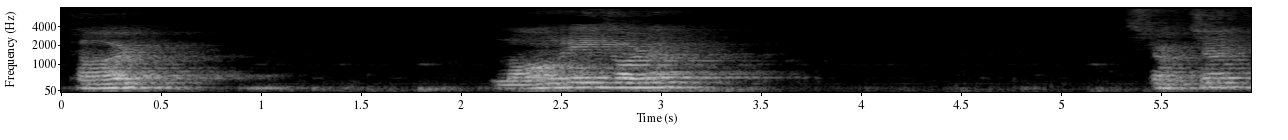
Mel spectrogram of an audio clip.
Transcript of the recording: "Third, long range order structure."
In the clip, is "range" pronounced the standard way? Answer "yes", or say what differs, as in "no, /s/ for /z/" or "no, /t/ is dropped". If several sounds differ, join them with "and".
no, /n/ is dropped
